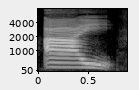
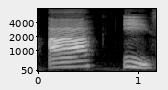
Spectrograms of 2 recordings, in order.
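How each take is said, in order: First: "Ai" glided together, ah into ee, drawn out; softened, blended vowels. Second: "Ai" as two distinct vowels, ah then ee; separated vowels. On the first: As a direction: blend "Ai" into one long syllable. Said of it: "i-soft nimo siya". ("Ai" nga gisumpay ug gipahumok) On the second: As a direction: say "Ai" split into A and I. Shows separate vowels before blending them. ("Ai" nga gibulag ang A ug I) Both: Shown as a demonstration.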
